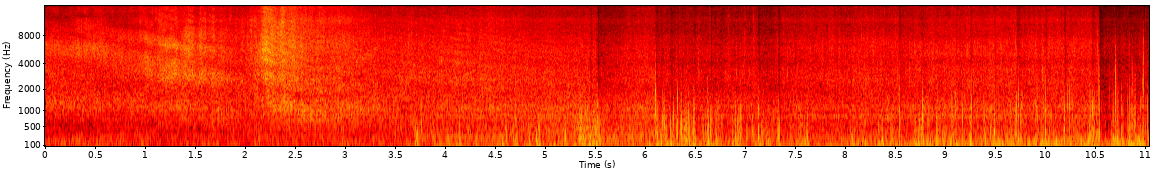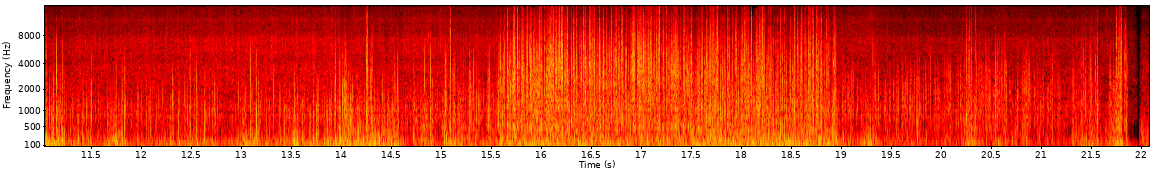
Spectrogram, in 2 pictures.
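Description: Wind buffeting the microphone: a loud, fluttering rumble that swells and eases throughout. About a second or two in, a vehicle hisses past on the wet road, its sound falling in pitch as it goes by.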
